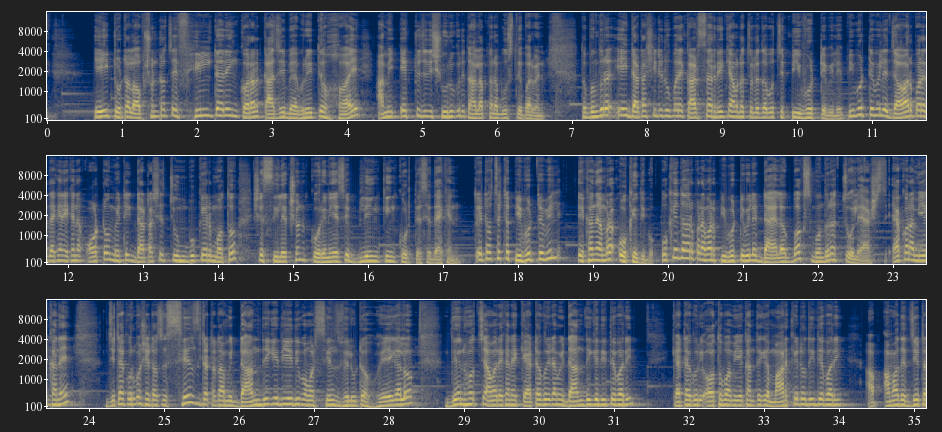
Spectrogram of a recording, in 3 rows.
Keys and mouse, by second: 8.4 click, 9.8 click, 19.2 click, 24.6-25.8 drag, 29.5 click, 31.9 click, 33.2 click.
